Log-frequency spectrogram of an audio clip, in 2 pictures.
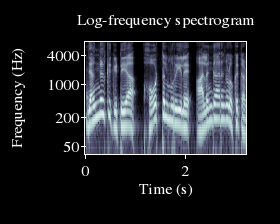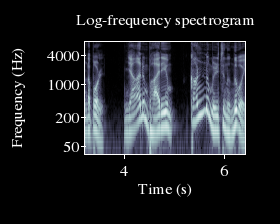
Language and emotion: Malayalam, surprised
